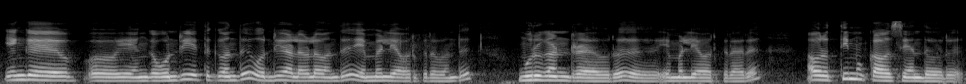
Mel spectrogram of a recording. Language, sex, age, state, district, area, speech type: Tamil, female, 45-60, Tamil Nadu, Tiruvannamalai, rural, spontaneous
